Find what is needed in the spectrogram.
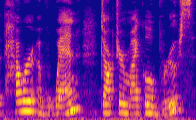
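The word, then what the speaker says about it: Breus: of when Dr Michael Bruce it's spelled b Ru s so it looks like braus but he pronounces it Bruce I I read this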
